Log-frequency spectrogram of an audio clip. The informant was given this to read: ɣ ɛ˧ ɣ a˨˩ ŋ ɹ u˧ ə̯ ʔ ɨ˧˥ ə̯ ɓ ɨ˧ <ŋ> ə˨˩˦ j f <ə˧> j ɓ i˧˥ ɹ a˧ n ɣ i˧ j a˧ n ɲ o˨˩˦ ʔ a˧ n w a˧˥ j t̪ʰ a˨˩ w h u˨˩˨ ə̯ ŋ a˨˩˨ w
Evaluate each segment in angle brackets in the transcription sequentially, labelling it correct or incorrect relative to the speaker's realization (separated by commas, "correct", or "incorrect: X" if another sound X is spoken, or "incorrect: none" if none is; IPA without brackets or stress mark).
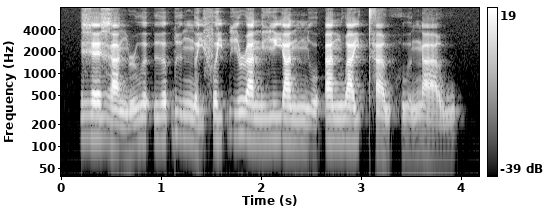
correct, incorrect: ə˧˥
